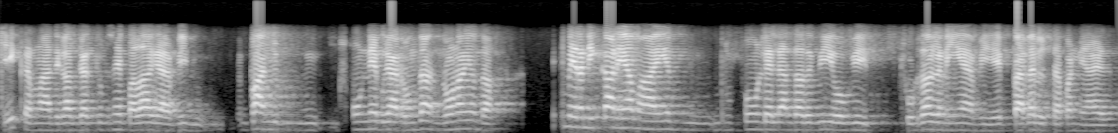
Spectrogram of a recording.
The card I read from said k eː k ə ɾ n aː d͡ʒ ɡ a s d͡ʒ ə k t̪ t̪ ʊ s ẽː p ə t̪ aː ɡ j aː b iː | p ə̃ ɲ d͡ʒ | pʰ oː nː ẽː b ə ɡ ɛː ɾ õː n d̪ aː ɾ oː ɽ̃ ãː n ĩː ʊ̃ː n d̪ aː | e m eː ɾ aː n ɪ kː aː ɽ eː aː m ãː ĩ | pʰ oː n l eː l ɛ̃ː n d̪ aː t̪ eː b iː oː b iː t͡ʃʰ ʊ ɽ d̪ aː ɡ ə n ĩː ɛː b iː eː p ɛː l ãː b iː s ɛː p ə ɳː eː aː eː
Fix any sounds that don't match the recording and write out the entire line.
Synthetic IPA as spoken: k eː k ə ɾ n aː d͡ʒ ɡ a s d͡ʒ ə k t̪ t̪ ʊ s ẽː p ə t̪ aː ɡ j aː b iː | p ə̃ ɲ d͡ʒ | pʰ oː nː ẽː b ə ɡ ɛː ɾ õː n d̪ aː ɾ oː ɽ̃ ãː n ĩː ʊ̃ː n d̪ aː | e m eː ɾ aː n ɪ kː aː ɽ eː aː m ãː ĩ | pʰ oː n l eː l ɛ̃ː n d̪ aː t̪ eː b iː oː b iː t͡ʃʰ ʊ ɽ d̪ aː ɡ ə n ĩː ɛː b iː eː p ɛː l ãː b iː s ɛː p ə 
